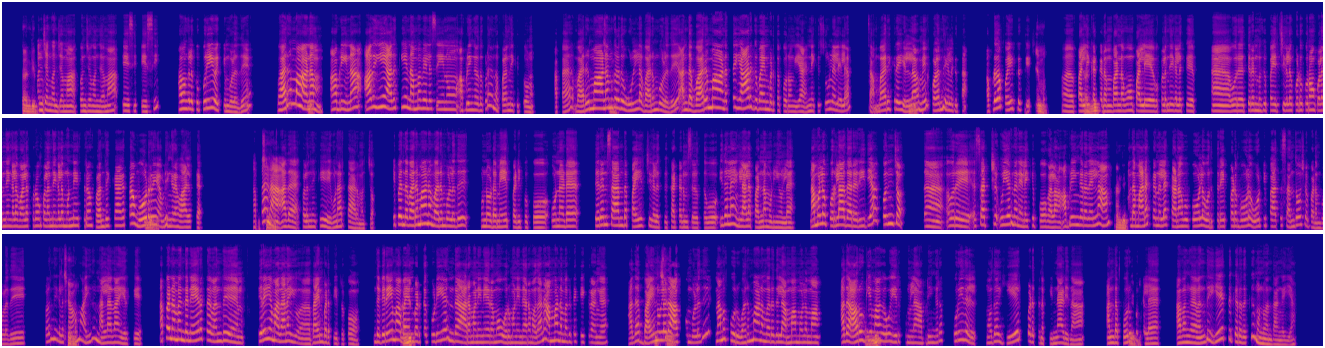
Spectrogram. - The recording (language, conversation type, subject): Tamil, podcast, வீட்டுப் பணிகளில் பிள்ளைகள் எப்படிப் பங்குபெறுகிறார்கள்?
- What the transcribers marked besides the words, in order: unintelligible speech; other noise; unintelligible speech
